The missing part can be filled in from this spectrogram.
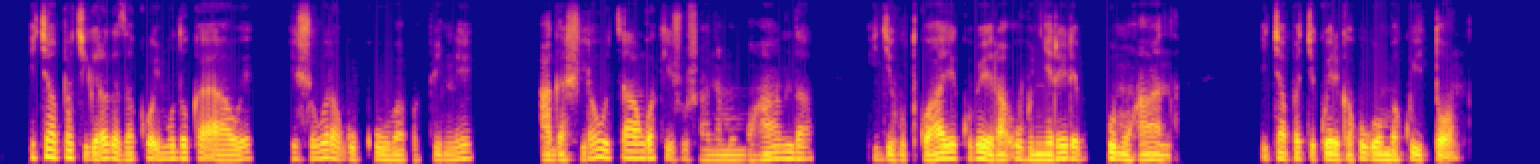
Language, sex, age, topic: Kinyarwanda, male, 18-24, government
